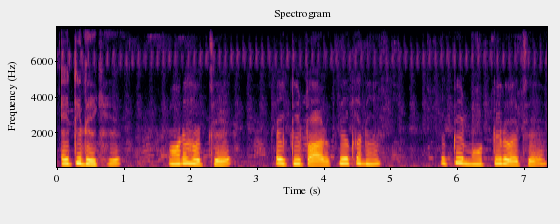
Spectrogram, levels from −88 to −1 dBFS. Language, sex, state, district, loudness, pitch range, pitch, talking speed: Bengali, male, West Bengal, Kolkata, -15 LUFS, 205-250 Hz, 235 Hz, 80 wpm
